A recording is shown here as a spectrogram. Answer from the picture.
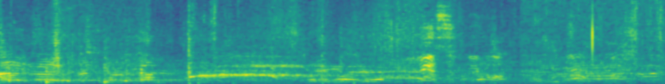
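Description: Faint open-air sound of a football match in play: scattered distant shouts and calls from players and spectators, with a few soft knocks.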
